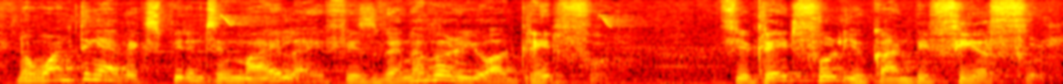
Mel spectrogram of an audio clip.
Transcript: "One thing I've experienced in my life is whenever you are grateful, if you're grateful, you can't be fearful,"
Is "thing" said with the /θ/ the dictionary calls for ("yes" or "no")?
no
